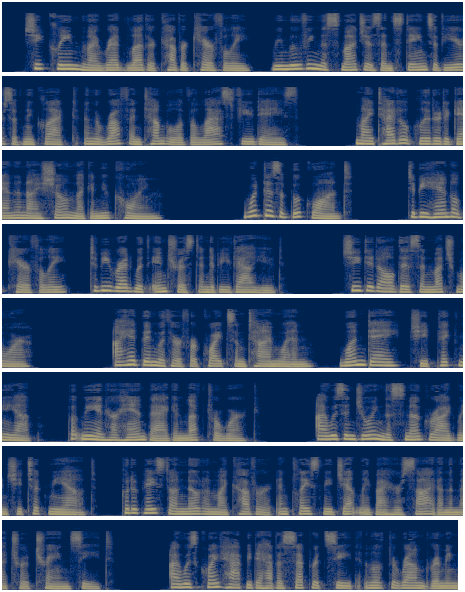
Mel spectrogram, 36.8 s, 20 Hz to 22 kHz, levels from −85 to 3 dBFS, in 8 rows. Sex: female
